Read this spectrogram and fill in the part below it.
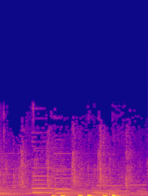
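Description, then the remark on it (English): An audience claps in a handful of rhythmic, fairly loud beats lasting about a second, over a steady sustained instrumental tone. They are clapping in answer to a preacher's call to clap if they believe. “Clap your two hands if you believe that.”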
